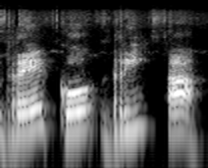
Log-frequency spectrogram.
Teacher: La última es A. Sería, si se cargara la voz ahí, sería aguda, pero se carga en la I, que es la grave.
